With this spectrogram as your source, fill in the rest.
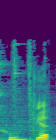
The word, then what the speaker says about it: juguete: And the word is juguete, and that means a toy.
